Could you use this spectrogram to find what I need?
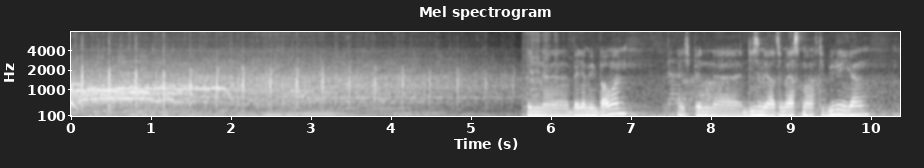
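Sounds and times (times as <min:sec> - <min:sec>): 
audience applause: 0:00.0 - 0:06.2
speech: 0:05.7 - 0:10.3.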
